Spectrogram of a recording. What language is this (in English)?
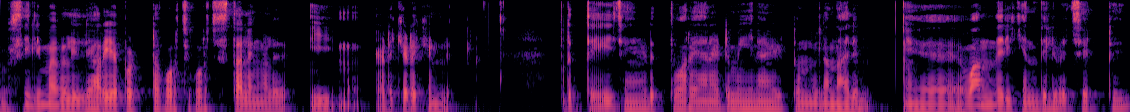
Malayalam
